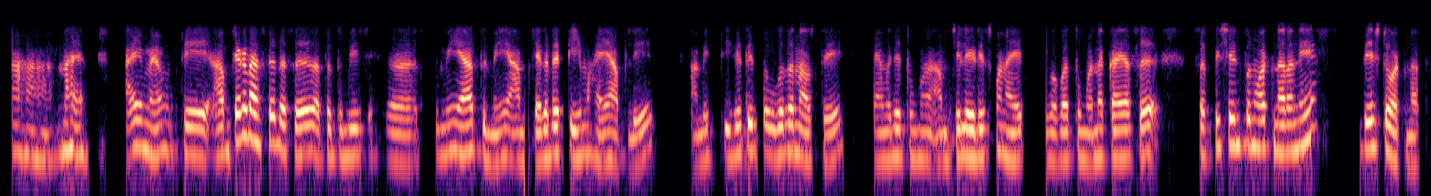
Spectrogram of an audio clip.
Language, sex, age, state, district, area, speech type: Marathi, male, 18-30, Maharashtra, Kolhapur, urban, conversation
